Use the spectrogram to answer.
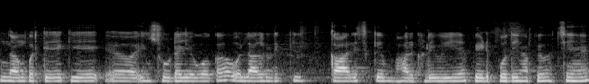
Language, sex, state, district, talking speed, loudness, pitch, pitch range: Hindi, male, Delhi, New Delhi, 225 wpm, -17 LUFS, 160 Hz, 155-165 Hz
